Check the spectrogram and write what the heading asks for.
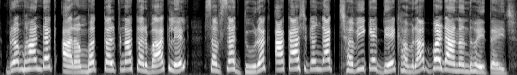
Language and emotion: Maithili, happy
